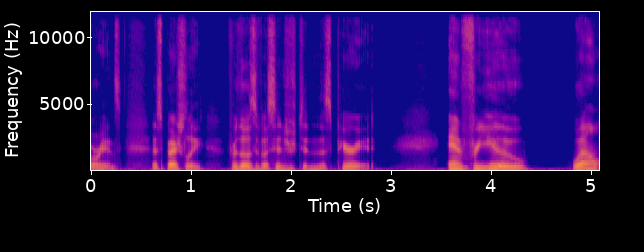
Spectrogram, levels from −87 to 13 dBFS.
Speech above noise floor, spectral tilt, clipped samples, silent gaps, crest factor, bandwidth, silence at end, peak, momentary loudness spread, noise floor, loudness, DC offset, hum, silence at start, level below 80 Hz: 27 dB; -6 dB/octave; under 0.1%; none; 18 dB; 12 kHz; 0 s; -8 dBFS; 15 LU; -53 dBFS; -27 LUFS; under 0.1%; none; 0 s; -42 dBFS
